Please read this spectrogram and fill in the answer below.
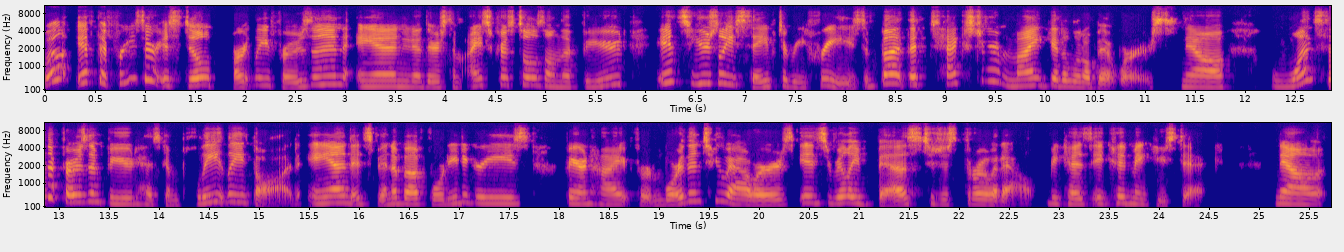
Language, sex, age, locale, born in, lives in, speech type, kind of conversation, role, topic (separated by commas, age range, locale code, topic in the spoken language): English, female, 45-49, en-US, United States, United States, read, expert-assistant, expert, How can you keep your refrigerator running efficiently and your food safe?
